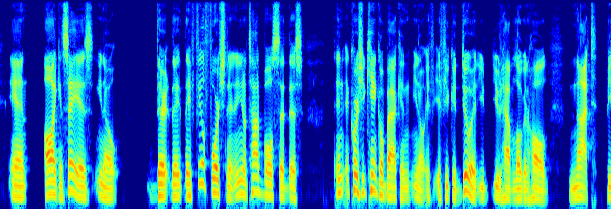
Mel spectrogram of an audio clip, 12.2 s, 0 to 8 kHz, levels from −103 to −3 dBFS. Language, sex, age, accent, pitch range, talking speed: English, male, 40-59, American, 95-120 Hz, 205 wpm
